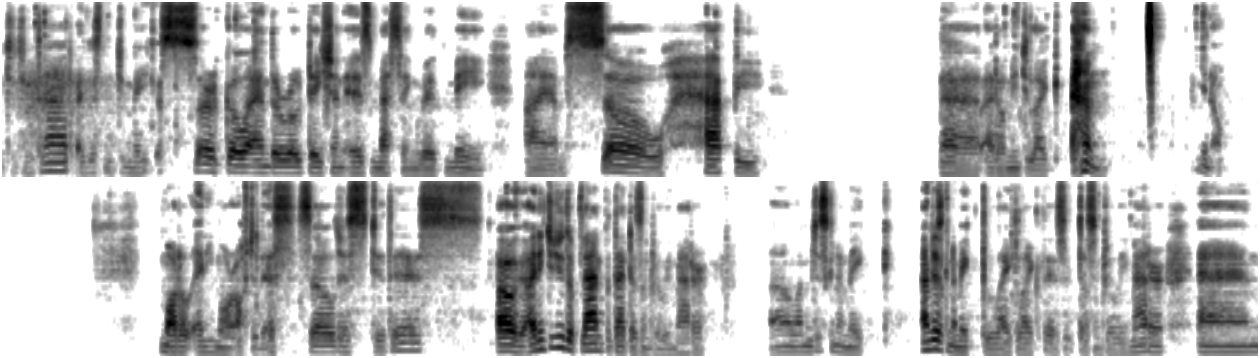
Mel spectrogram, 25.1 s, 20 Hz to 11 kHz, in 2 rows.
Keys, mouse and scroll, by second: 0.6-1.0 scroll up 2, 1.0-7.1 shift+middle drag, 1.4 scroll up 2, 1.7 r, 7.1 shift+click, 8.5 s, 10.1 click, 10.4-11.9 shift+middle drag, 11.2-11.9 scroll down 2, 11.9 click, 12.2 scroll up 1, 13.1 click, 13.6-14.5 shift+middle drag, 14.5-15.1 scroll up 2, 15.1 Tab, 15.4 f, 16.6 e, 17.6 middle click, 17.7 click, 18.8-19.8 scroll up 1, 19.8 s, 21.9 click, 22.5-23.5 scroll up 1, 23.5-25.1 shift+middle drag.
